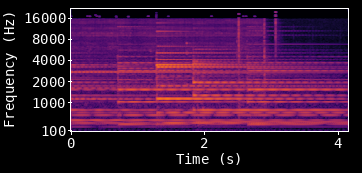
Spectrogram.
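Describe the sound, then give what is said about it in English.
A clock chime rings out the Westminster chimes melody, about four bell-like notes in a steady, stately rhythm, each tone ringing on and overlapping the next, with no voices. “And what is my favorite explanation for why this particular phrase works so well is that if you take the pitches, they're very similar to the pitch pattern of the Westminster chimes.”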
